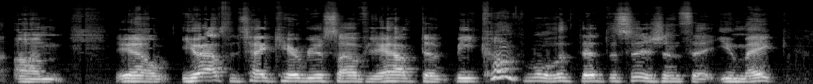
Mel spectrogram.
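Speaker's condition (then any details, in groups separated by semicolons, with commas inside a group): Brain injury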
